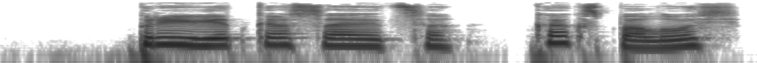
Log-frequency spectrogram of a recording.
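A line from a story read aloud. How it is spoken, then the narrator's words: Cheerful question. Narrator (Russian): спрашиваю бодро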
